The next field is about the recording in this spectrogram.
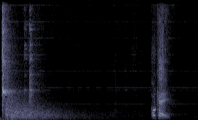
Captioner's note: gunshot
